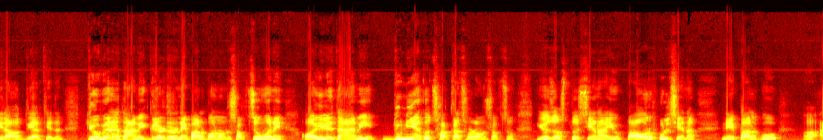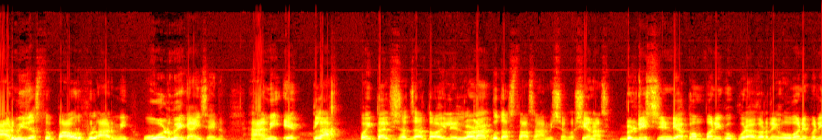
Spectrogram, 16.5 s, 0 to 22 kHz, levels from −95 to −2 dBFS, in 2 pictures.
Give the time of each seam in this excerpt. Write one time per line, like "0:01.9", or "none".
0:05.2
0:10.6
0:14.4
